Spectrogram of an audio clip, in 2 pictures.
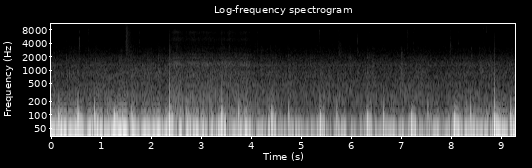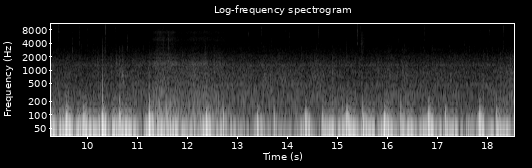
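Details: ASMR sleep-aid heartbeat recording with gentle breathing and humming: soft low thumps repeating steadily under faint hum, an ordinary heartbeat heard close up.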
